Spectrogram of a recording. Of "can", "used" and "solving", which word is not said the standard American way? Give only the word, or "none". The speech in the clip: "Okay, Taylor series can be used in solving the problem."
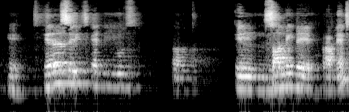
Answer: none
